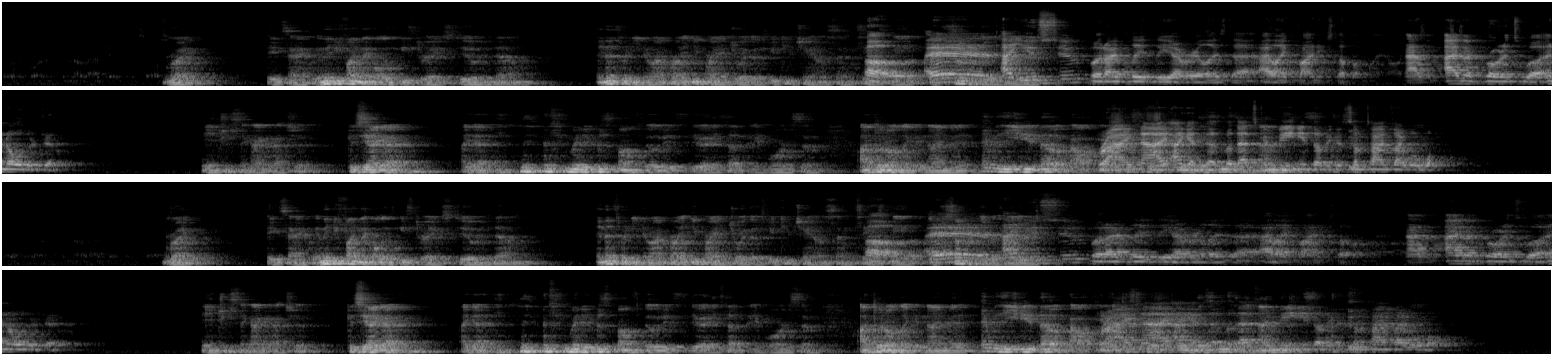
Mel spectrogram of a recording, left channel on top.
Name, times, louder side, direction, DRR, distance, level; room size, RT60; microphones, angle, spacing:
voice 1, 1.6-1.9 2.6-5.2 5.9-9.1 9.4-10.3 17.5-18.6 19.0-19.7 20.1-29.0, equal, 60° right, -1 dB, 0.6 m, -30 dB
voice 2, 8.6-13.8 14.0-16.1 26.5-29.8, left 4 dB, 65° left, 5 dB, 0.3 m, -31 dB
2.7 x 2.5 x 2.7 m, 0.95 s
head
